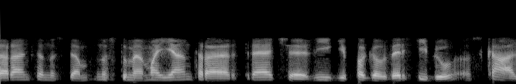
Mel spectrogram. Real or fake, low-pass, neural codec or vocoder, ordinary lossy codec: real; 3.6 kHz; none; MP3, 24 kbps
